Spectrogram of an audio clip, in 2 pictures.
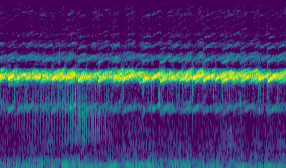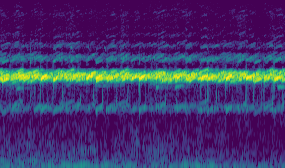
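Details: Many spring peepers call at a frog pond during an early-year night. Piercing peeps pile up into a constant high trill, with a soft low rumble and some brief lower sounds in the background.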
